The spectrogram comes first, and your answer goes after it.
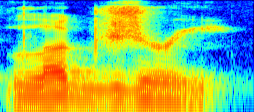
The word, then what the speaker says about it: luxury: So first the g, the hard G, g, zh. Together, gzh, gzh. The word is luxury.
